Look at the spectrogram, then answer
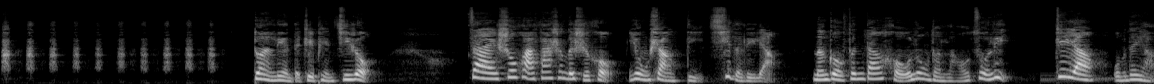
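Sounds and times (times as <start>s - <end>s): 
person imitating dog panting: 0.0s - 2.4s
speech: 2.6s - 3.8s, 4.7s - 11.5s.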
